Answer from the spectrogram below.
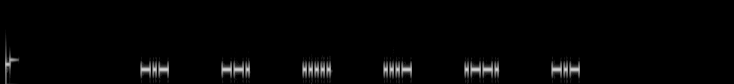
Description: Morse code, heard as a keyed tone, about 40 wpm, spaced as for 14 wpm, 700 Hz. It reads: KG5VPK
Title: USA Call Signs - 6 Characters - 6x Character Spacing - 40wpm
